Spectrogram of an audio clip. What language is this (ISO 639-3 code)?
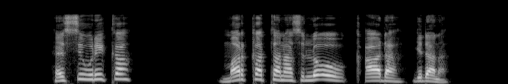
gmv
